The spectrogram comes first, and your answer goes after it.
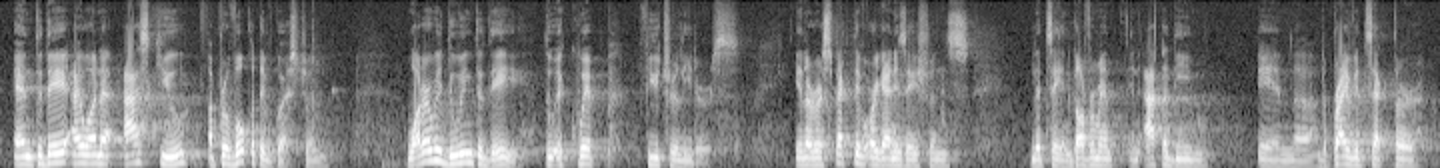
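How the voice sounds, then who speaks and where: A man with an Asian accent speaks at medium pitch and a moderate pace, with ordinary pitch variation. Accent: Asian accent, noticeable. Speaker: corporate talent and employer brand director. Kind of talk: conference presentation.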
